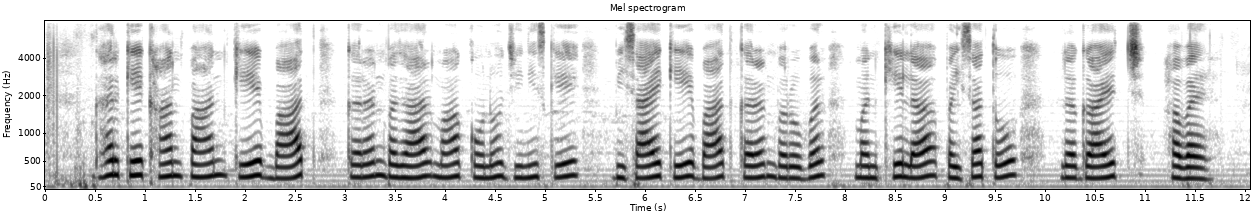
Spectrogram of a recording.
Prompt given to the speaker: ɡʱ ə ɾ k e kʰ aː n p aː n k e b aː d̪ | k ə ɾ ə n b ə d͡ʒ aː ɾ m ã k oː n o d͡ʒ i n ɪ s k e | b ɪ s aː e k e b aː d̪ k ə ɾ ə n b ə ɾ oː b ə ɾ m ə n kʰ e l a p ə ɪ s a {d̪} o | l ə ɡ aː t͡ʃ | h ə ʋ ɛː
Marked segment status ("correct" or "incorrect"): incorrect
